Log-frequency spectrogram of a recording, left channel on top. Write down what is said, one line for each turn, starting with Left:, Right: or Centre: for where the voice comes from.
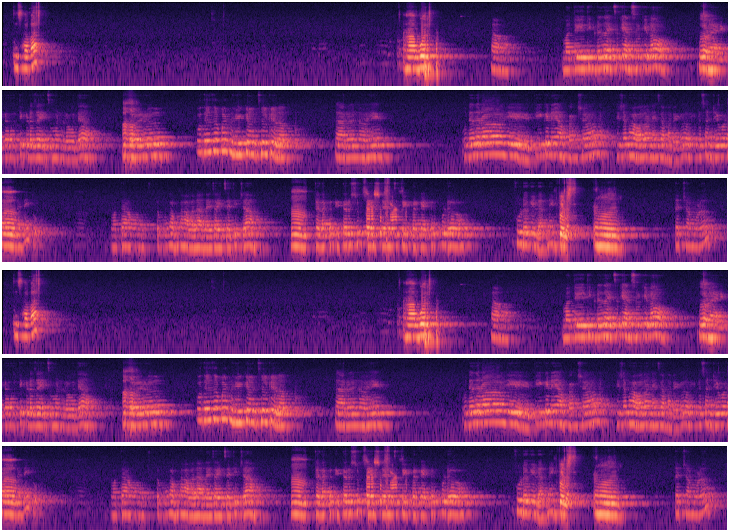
Left: बाबा <unintelligible> हा बोल
Right: हा मग ते तिकडें जायचं कॅन्सल केला
Left: होय
Right: मग डायरेक्ट तिकडं जायचं म्हणलं उद्या
Left: हा हा
Right: तर उद्याच पण नाही कॅन्सल केला कारण हे उद्या जरा हे ती का नाही आकांक्षा तिच्या भावाला नाही जाणार आहे ग तर संजय वडावातलाय
Left: हा
Right: नाही तो. मग त्यामुळे भावाला आणाय जायचंय तिच्या.
Left: हा.
Right: त्याला कधी तर सुट्टी
Left: जरा
Right: असते
Left: सुट्ट्या
Right: त्यांचं पेपर काय तर पुढं पुढं गेलात नाही
Left: गेला. होय
Right: त्याच्यामुळं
